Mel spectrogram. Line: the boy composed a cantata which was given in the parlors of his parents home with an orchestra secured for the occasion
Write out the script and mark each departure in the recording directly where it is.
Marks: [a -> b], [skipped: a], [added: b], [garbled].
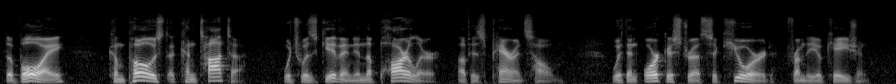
the boy composed a cantata which was given in the [parlors -> parlor] of his parents home with an orchestra secured [for -> from] the occasion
